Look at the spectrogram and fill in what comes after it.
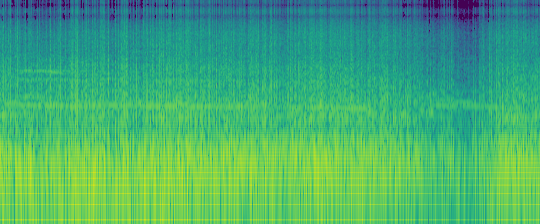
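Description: Fireworks finale: a dense barrage of bursts running together into a continuous rumbling crackle, with a long steady whistle heard over it.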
